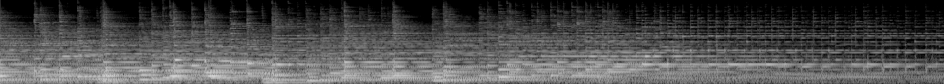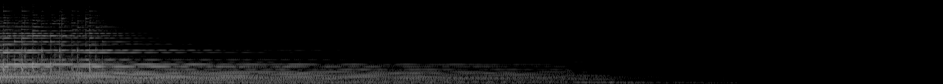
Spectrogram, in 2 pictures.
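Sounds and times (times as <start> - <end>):
saloon piano medley: 0.0 - 15.1.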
